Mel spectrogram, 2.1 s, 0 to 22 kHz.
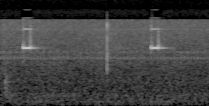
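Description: Brother ScanNCut DX SDX225 cutting machine's touchscreen giving two short, high beeps about a second and a half apart as its menu buttons are pressed, with a faint tick between them.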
